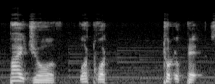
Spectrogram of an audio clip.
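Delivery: loud, high mock Rockingham accent; hammed-up Rockingham exclamations. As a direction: tease with an overdone Rockingham accent. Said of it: "that Rockingham accent was a decent way".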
